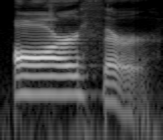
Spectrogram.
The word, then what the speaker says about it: Arthur: Arthur. Primary stress is on the first syllable - AR-thur.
